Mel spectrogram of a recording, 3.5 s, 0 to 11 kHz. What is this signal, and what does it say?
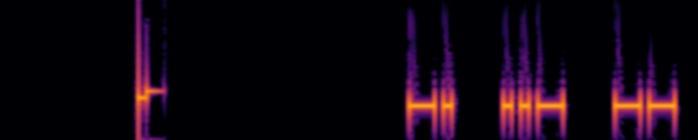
Morse code, heard as a keyed tone, about 28 wpm, spaced as for 20 wpm, 700 Hz. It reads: NUM
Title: 2x Character Spacing - Top 500 Words - 28wpm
